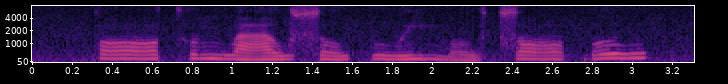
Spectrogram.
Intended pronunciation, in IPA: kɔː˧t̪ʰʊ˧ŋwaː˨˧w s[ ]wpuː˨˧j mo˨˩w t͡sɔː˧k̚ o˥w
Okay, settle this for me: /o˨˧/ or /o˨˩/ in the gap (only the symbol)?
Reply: o˨˧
